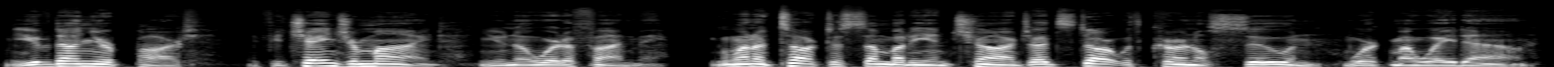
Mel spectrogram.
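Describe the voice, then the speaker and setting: An actor playing a hard-bitten, vengeful military officer in a video game, blunt, profane and matter-of-fact. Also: male voice, mid-range voice, animated, fairly quick, hardly any pauses, a bit bright, no echo, studio quality, natural voice. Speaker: game character, army officer.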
